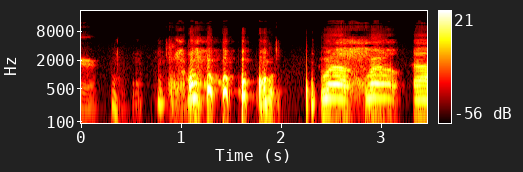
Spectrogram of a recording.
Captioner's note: laughs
